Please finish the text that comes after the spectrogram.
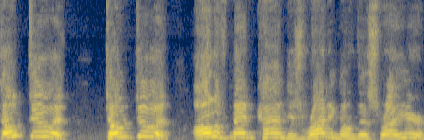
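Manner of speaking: loud, very high, shrill screaming. Retelling a buddy at a ballgame calling out: imitating a friend screaming. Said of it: "He's screaming this out".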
